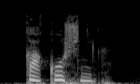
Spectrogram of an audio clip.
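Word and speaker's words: kakoshnik (кокошник): Se escribe en ruso kokoshnik, pero se pronuncia kakoshnik.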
